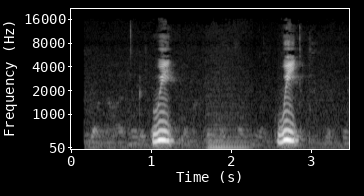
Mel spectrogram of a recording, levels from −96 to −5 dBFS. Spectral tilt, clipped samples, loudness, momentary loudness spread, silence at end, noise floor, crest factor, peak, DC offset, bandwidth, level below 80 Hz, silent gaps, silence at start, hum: -5 dB/octave; under 0.1%; -18 LUFS; 14 LU; 0.65 s; -58 dBFS; 20 dB; -4 dBFS; under 0.1%; 10 kHz; -54 dBFS; none; 1 s; 50 Hz at -55 dBFS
